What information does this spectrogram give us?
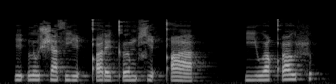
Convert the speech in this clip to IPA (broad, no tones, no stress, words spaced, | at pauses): iʔluʃasjiʔ qʼɵɾekʼɵm ɕiʔqʼa | ju qʼuɬ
